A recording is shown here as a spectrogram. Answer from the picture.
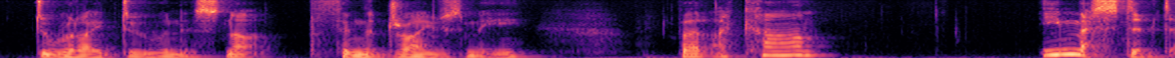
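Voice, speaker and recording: With a Welsh accent, a man talks at medium pitch. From Wales. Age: 40s. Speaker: stand-up comedian. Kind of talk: casual chat.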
